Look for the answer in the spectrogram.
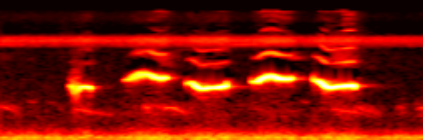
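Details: Pale-breasted thrush, known locally as sabiá-do-barranco, singing a phrase of five clear whistled notes, each slurred up or down, delivered about twice per second over a faint low hum.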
